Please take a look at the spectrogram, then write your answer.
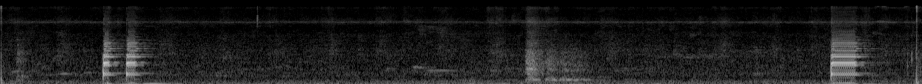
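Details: DIY-installed snail horn on a car or motorcycle, wired to the old horn pin with ground to the battery negative, first test: two short toots then a longer blast, each clear and bright. The horn works properly.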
